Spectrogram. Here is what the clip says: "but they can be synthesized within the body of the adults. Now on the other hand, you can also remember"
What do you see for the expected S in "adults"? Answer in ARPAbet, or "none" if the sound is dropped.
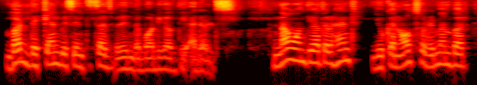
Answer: S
